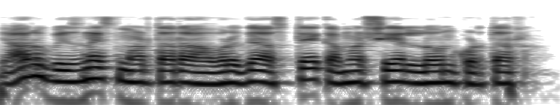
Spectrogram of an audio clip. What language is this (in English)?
Kannada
